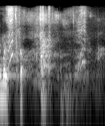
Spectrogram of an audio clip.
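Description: Hands rummaging through a fabric pencil pouch, with scattered rustles and small clicks of the items inside. A short rising voice sound comes right at the start.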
